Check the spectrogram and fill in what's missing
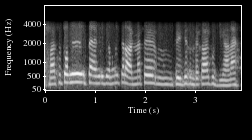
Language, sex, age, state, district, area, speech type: Dogri, female, 30-45, Jammu and Kashmir, Samba, urban, conversation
